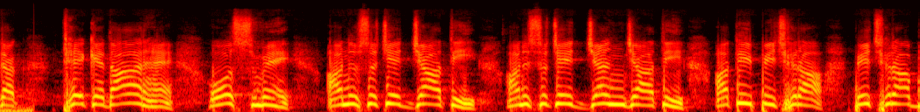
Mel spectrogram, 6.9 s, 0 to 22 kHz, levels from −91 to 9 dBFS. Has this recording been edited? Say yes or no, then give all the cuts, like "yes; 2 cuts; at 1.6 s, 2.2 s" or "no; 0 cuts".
no; 0 cuts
